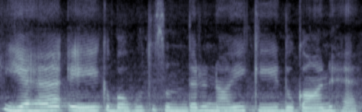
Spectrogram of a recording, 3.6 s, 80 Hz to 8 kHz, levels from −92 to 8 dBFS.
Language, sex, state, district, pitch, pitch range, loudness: Hindi, female, Uttar Pradesh, Saharanpur, 230 Hz, 225-240 Hz, -15 LUFS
